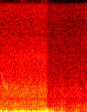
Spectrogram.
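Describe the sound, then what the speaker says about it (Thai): Wind gusts buffet the microphone on a forest path down toward a Luang Pu Thuat shrine near the sea, a loud low rumble that drops off abruptly into quieter rustling. "ลมพัดดีๆนะครับ"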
